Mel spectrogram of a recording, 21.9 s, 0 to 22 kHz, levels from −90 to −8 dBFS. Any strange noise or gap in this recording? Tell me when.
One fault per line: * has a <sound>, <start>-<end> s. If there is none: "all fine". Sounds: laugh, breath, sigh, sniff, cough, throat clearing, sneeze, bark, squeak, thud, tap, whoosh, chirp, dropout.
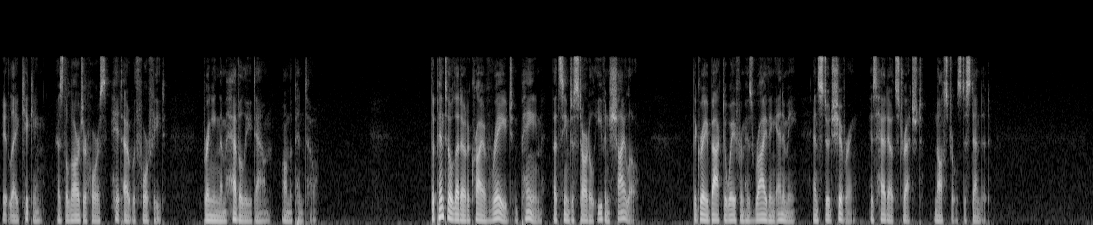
all fine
